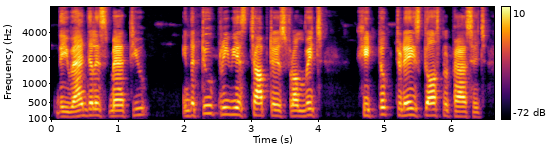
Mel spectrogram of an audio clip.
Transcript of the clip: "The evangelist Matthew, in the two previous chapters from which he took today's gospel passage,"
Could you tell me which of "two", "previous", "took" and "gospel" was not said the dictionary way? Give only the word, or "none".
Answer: none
